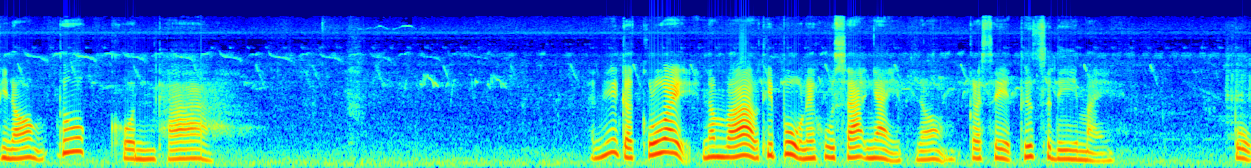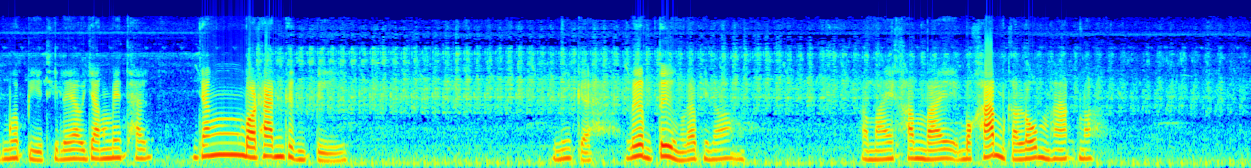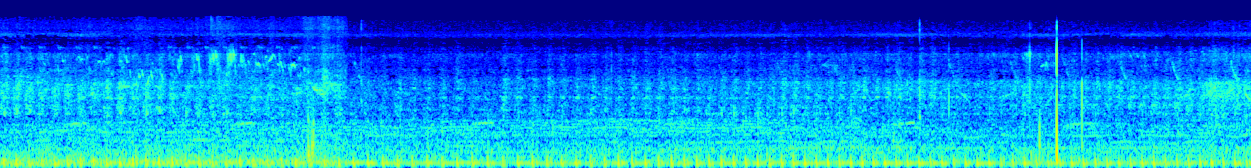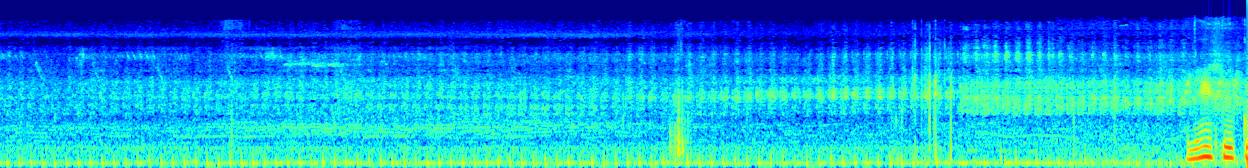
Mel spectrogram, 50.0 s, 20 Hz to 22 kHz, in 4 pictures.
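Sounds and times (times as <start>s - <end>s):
engine running steadily: 0.0s - 50.0s.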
